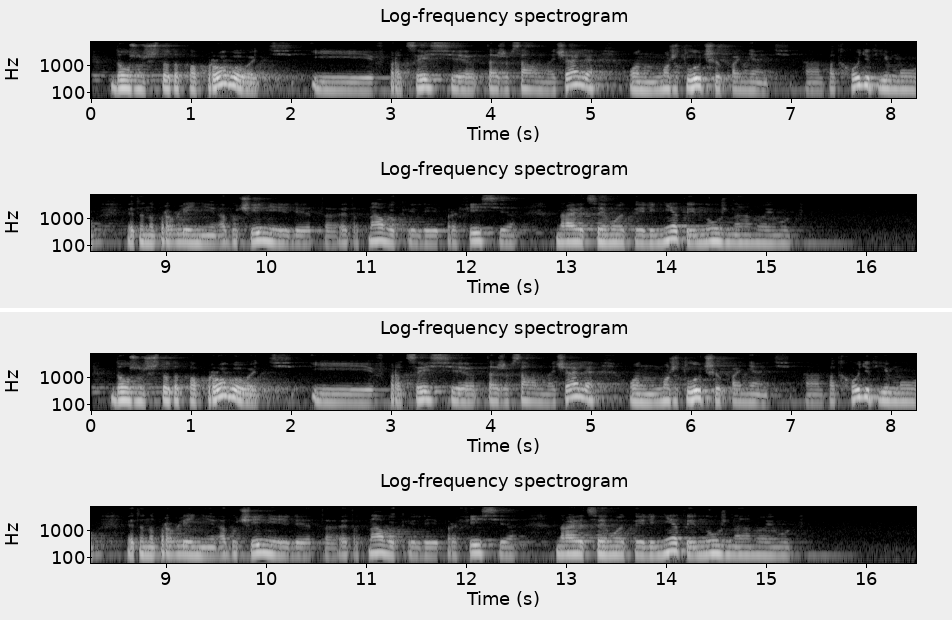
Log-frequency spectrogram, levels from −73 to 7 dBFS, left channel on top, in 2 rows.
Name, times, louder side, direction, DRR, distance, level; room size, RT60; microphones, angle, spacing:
voice 1, 0.2-12.5 12.9-15.4, equal, ahead, 3 dB, 0.3 m, -21 dB
27.5 x 16.0 x 2.4 m, 1.4 s
head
